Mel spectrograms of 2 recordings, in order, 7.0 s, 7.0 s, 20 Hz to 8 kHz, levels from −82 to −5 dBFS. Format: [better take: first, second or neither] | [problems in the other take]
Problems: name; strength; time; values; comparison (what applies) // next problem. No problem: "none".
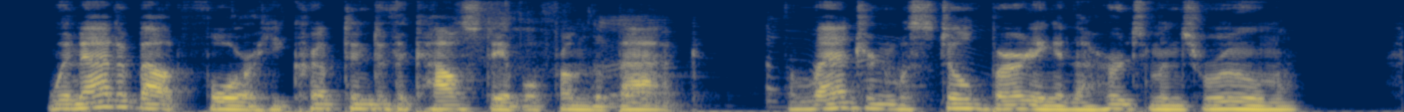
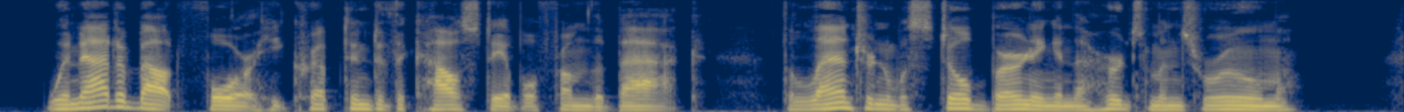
second | noise reduction (neural mask model DeepFilterNet 3)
